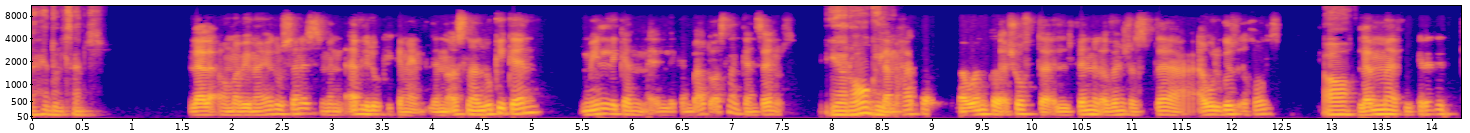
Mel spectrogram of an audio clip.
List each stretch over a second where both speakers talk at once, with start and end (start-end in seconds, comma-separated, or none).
none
